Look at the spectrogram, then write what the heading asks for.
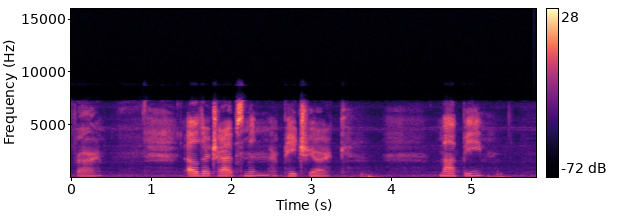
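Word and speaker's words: Fraa: Fra, F-R-A-A, pronounced Frar.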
